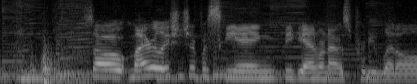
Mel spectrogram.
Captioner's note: in English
